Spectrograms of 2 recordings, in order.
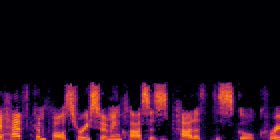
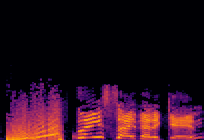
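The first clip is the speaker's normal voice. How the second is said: delighted, drawn-out plea; 9 semitones higher, much slower than usual. Real, not acted. Emphatic delighted request.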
